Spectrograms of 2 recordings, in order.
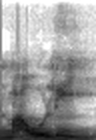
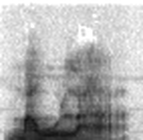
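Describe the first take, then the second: First: The word ends with an 'i' vowel. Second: The word ends with an 'a' vowel. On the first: The speaker calls it wrong. "jangan mauli ya" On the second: The speaker calls it right. "karena di sini ada alif"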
